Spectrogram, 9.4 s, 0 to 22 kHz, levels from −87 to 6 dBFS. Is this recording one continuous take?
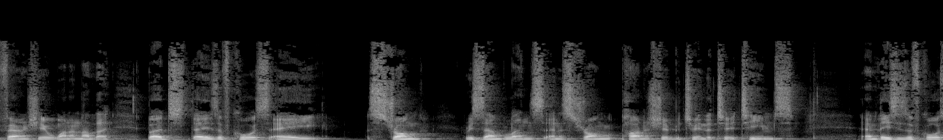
yes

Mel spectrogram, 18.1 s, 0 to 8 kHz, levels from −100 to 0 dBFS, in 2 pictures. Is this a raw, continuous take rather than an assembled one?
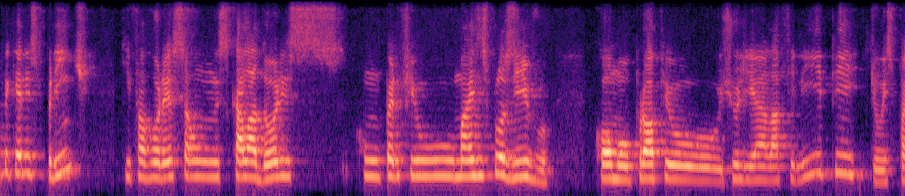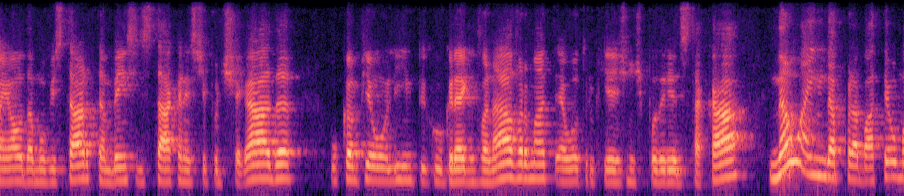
no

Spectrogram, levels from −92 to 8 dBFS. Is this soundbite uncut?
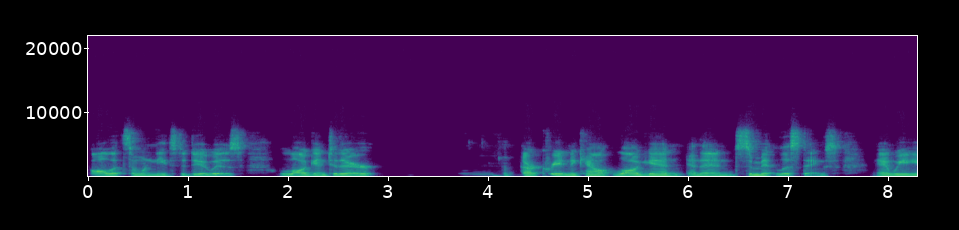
yes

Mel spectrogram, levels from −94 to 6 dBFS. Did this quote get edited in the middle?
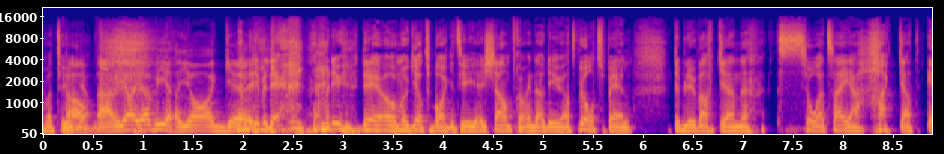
yes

